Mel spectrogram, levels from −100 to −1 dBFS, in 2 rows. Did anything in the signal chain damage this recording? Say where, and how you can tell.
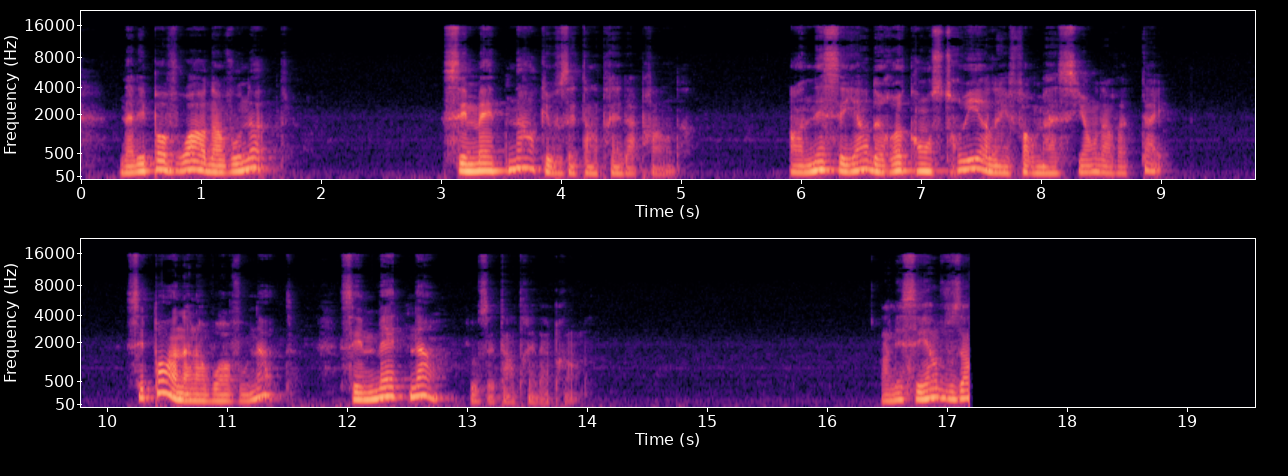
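Yes. An audio dropout to silence runs from 17.18 s to the end: plain silence, no room tone, likely a lost input while recording continued.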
